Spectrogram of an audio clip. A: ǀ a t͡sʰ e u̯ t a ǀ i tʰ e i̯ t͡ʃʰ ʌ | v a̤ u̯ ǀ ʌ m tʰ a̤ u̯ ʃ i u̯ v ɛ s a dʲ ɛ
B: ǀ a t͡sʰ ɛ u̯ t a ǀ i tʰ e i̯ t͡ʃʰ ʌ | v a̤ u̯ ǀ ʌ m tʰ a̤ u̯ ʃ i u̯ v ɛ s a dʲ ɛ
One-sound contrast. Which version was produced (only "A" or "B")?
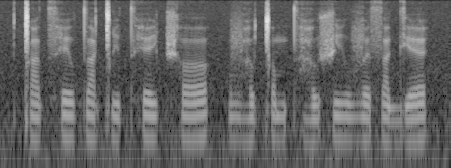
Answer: A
